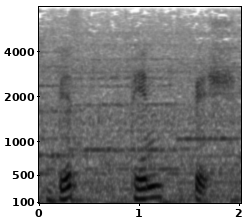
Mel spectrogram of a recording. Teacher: though this vowel is in the closed front area compared with the cardinal vowel number 1, it is more open and nearer into the center. The lips are slightly spread.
